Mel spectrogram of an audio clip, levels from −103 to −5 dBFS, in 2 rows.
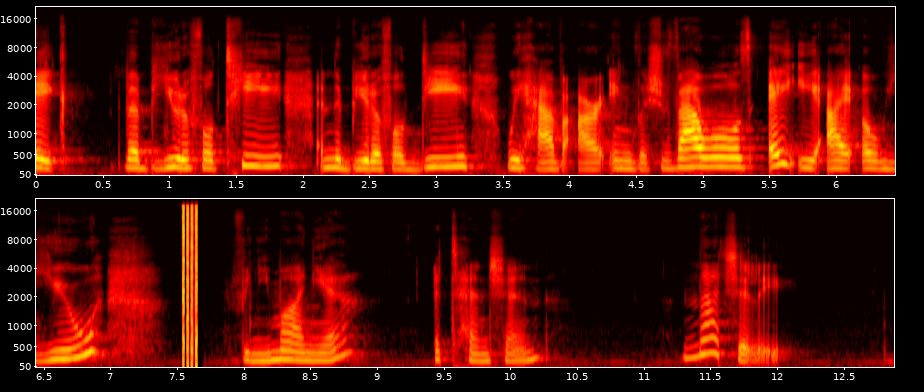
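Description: From 7.54 to 7.69 s, a compressed stream played as audio: a Dolby Digital (AC-3) bitstream, which fits about 256 kbps, was taken as ordinary samples and not decoded. Its frames become 5.33 ms noise bursts with silent padding, 31.25 per second, so the speech gives way to very loud, chattering static.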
